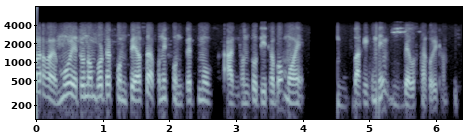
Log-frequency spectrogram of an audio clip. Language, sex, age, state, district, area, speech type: Assamese, male, 30-45, Assam, Lakhimpur, rural, conversation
